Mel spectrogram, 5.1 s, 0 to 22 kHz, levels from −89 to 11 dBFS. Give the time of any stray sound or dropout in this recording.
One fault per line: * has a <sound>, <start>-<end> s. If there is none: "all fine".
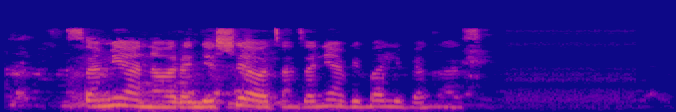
all fine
